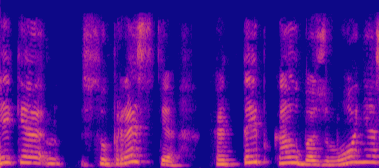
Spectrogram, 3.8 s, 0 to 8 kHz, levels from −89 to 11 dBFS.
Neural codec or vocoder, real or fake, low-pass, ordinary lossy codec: none; real; 7.2 kHz; AAC, 48 kbps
